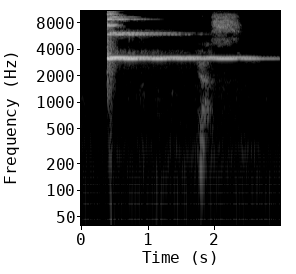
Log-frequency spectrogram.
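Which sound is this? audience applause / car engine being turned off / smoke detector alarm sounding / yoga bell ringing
yoga bell ringing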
